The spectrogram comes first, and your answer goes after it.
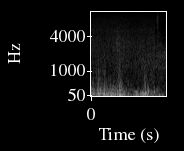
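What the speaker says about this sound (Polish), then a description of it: "Kurczę, wiatr się mocno zerwał i coraz ciężej się tu robi" Strong wind buffets the microphone outdoors at a goose-house building site, a loud continuous low rumble with gusting swells throughout.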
